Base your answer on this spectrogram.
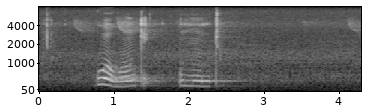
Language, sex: Zulu, female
